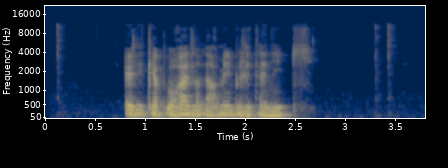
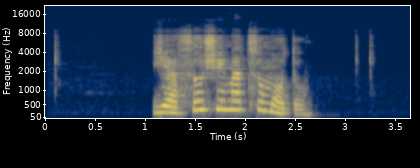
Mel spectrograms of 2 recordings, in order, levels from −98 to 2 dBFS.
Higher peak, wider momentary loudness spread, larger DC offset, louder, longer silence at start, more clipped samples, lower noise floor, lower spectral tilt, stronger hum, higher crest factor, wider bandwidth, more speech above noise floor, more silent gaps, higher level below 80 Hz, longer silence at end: second, -10 dBFS vs -2 dBFS; second, 5 LU vs 11 LU; neither; second, -27 LUFS vs -15 LUFS; second, 0.8 s vs 1.1 s; neither; about the same, -80 dBFS vs -83 dBFS; first, -8 dB/octave vs -2.5 dB/octave; neither; about the same, 20 dB vs 18 dB; first, 11 kHz vs 9.6 kHz; second, 54 dB vs 67 dB; neither; about the same, -62 dBFS vs -64 dBFS; first, 1.2 s vs 1 s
